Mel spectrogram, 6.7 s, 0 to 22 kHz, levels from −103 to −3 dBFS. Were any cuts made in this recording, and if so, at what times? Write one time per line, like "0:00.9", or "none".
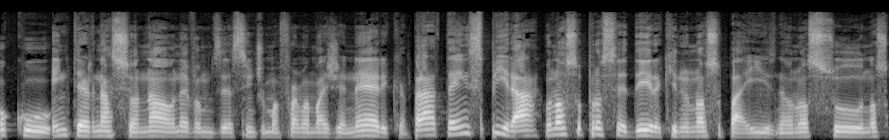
none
